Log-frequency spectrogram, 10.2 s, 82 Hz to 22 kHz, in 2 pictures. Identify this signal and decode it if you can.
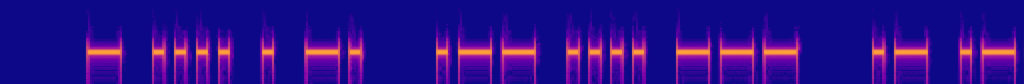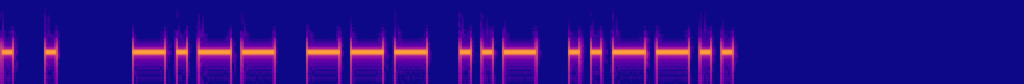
Morse code, heard as a keyed tone, about 22 wpm, 700 Hz. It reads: THEN WHO ARE YOU?
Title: Sentences from Top 100 Words 22wpm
